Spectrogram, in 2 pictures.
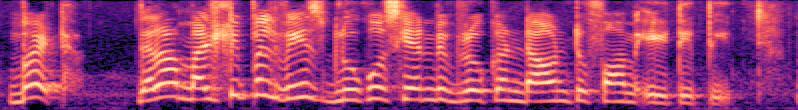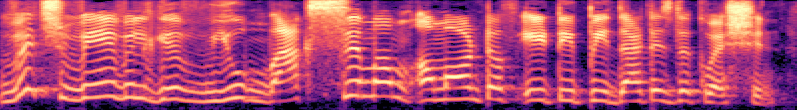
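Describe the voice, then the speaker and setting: A woman's voice: sits high, expressive, fairly quick. A woman with an Indian accent teaching a live online lesson, repeating phrases, asking questions and answering them herself while addressing students directly. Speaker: biology teacher.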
